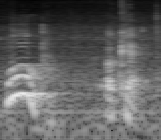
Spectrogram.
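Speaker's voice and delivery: high excited woo. Real, not acted. Cook psyching herself up at the stove, excited woo. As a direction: let out a high whoop.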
